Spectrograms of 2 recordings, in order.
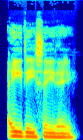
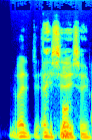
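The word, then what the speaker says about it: AC/DC: Someone can't afford to buy the license for fucking ADCD. – ACDC.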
